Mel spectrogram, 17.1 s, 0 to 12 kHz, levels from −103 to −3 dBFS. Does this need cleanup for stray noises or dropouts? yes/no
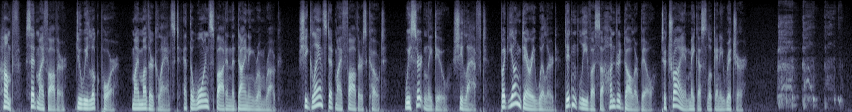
yes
